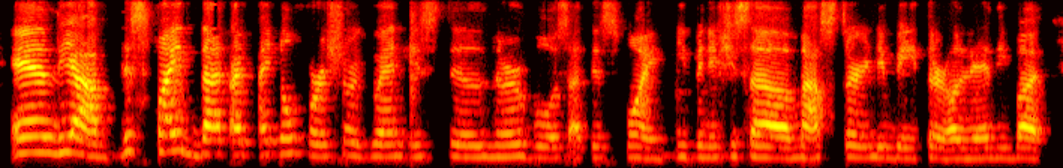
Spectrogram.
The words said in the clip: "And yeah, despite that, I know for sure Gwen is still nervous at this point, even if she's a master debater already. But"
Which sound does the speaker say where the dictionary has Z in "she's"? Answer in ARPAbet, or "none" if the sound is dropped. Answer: S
